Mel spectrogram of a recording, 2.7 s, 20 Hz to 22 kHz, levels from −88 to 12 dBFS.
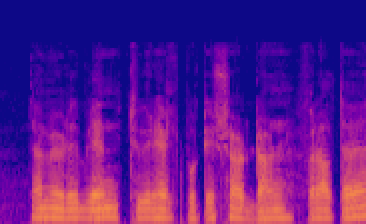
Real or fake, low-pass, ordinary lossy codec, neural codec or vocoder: real; 10.8 kHz; AAC, 32 kbps; none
